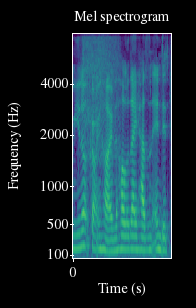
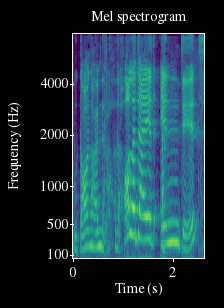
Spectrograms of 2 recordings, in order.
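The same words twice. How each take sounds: First: Lower, softer, deadpan rebuttal; dry lower retort. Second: Mock parental threat. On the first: Real, not acted. Friend flatly rebutting the mum's empty threat, lower and deadpan. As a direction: undercut the threat flatly, dropping low. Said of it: "as if you're going home". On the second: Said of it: "how you just throw out a threat".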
